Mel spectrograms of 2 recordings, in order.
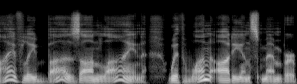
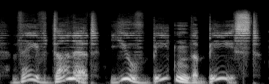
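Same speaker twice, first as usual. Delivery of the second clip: mildly raised, higher-pitched narrated shout; excited shout; 7 semitones higher than usual. A narrator's reading. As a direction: call out the win at a higher pitch, without full volume. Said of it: "Bradley shouting".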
